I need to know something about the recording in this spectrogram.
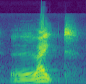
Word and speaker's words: light: real pretty it's bright light l i light light light okay uh GH is silent GH makes no sound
